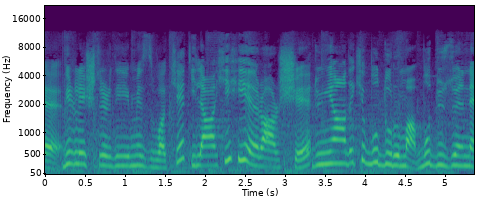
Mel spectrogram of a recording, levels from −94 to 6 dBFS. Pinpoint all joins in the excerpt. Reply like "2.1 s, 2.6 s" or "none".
none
